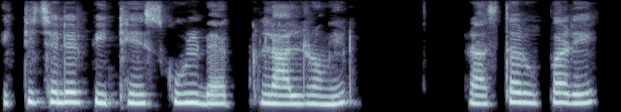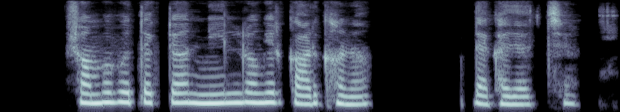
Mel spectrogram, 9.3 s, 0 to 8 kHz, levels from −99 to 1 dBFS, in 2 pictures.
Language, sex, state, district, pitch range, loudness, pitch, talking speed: Bengali, female, West Bengal, Dakshin Dinajpur, 230-260 Hz, -17 LUFS, 245 Hz, 110 wpm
